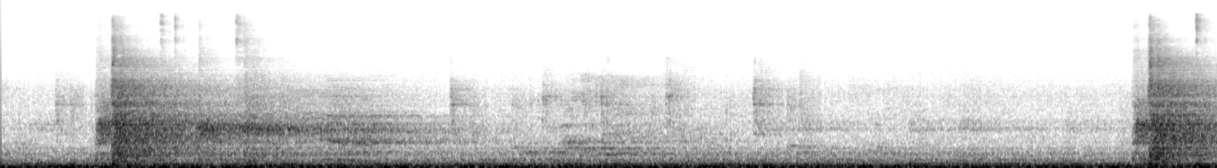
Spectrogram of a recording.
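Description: A racquetball smacks loudly off the walls, echoing.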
